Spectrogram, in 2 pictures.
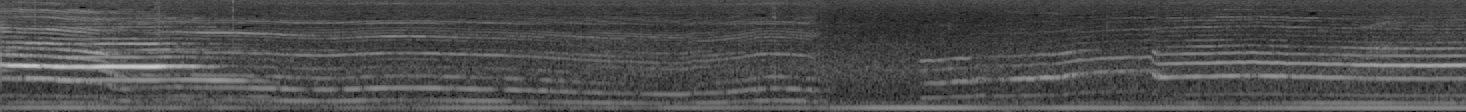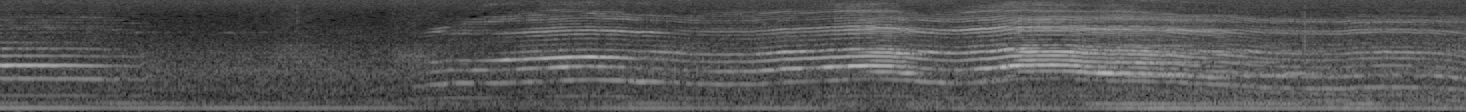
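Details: Domestic cats in a standoff with an intruder cat, giving long drawn-out wavering yowls that rise and fall in pitch, several overlapping howls with a steady low hum beneath.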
